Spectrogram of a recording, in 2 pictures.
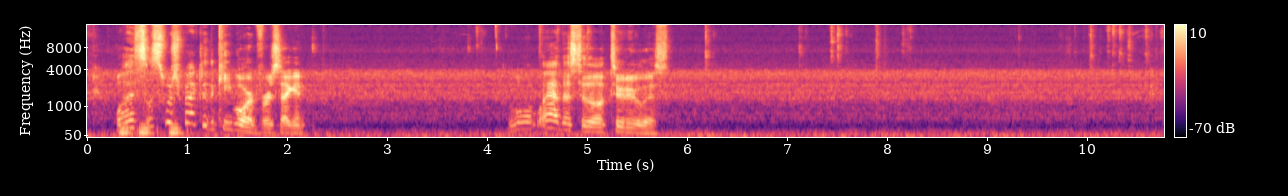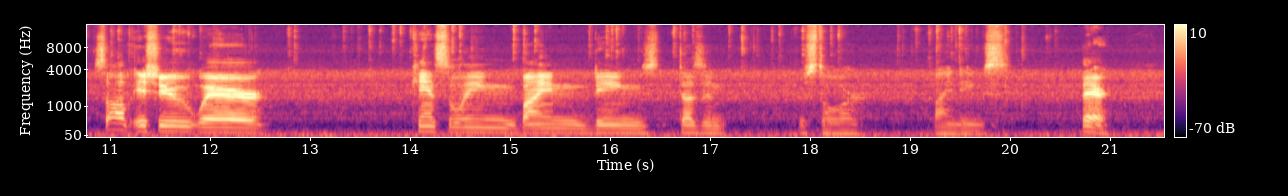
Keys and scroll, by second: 0.0-0.6 typing, 2.3 super+Tab, 4.2-6.9 typing, 9.3-13.5 typing.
